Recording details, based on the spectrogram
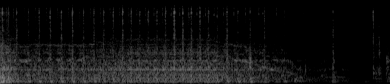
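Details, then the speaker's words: Sewing machine foundation paper piecing, stitching a couple of stitches before and beyond the line: fast, even needle ticking at a steady pace, then it slows and stops with a few clicks. Normal stitching. "take it to the machine and again always sew a couple of stitches before the line and then a couple of stitches beyond the line"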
